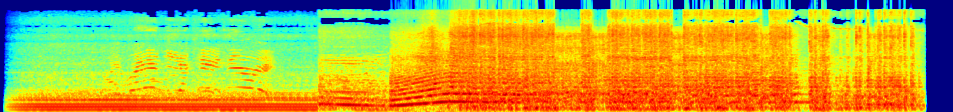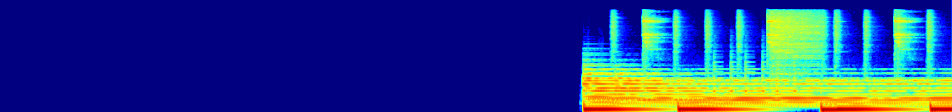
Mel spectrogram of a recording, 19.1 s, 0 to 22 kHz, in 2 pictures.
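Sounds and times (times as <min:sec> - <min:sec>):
rally car engine revving: 0:02.8 - 0:09.2.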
